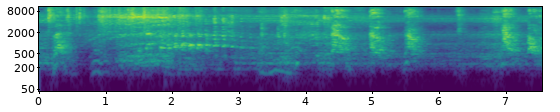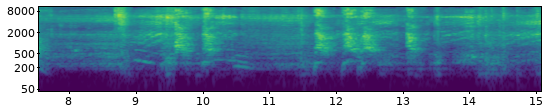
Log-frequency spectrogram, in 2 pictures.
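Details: Titan, a pet dog, barks at a remote-controlled toy Hummer, the only thing he ever barks at, and the barking sets off sneezes; sharp barks come in irregular bursts every second or two over a steady mechanical hum and voices.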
